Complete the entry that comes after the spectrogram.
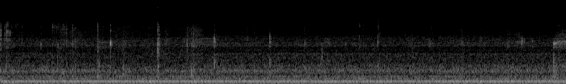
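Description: Steady low hum of a car idling, heard inside the cabin, with faint scattered clicks of a man chewing a bite of crispy chicken strips in bread.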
